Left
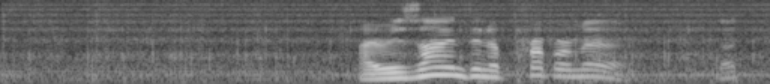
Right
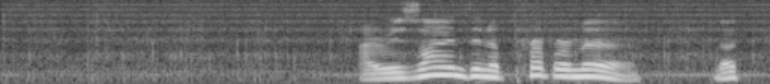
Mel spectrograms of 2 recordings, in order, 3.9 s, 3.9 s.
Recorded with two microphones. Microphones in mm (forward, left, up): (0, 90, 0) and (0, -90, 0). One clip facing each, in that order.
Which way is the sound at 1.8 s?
Centre (ahead or behind).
